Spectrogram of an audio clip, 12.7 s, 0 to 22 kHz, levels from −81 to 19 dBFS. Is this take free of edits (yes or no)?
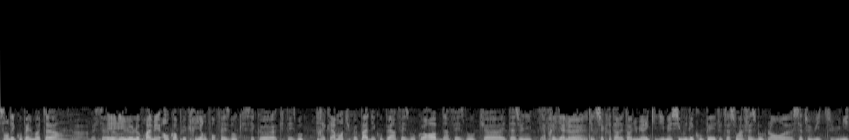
no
